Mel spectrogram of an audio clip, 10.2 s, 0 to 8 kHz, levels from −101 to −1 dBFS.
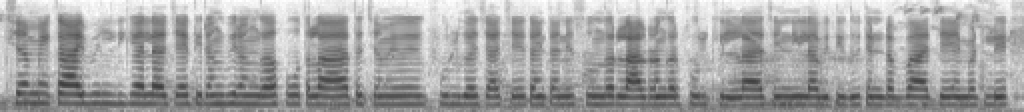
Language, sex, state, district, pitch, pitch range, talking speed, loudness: Halbi, female, Chhattisgarh, Bastar, 220 Hz, 215-235 Hz, 195 wpm, -32 LUFS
